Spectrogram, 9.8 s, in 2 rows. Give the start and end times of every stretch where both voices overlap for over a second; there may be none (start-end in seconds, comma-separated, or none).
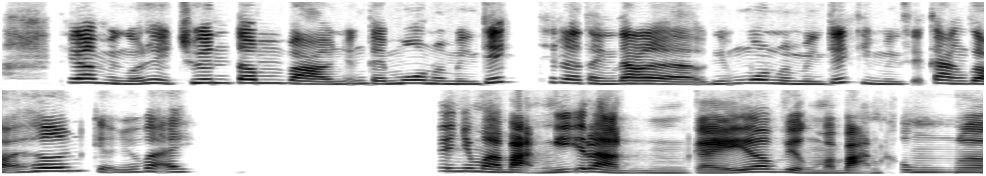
none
